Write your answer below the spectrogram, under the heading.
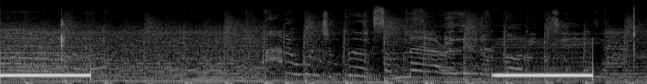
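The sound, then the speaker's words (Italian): An outgoing telephone call sounds its tone: two steady, loud beeps of about a second each, separated by several seconds of softer, mixed background sound. “Gli vogliamo fare una telefonatina? Proviamo, proviamo.”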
